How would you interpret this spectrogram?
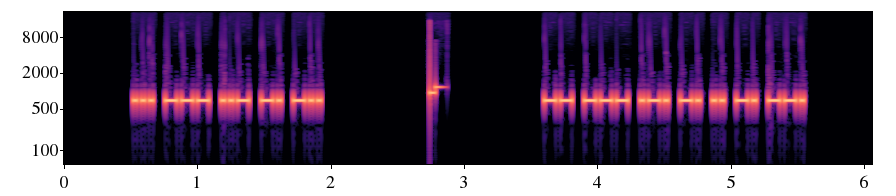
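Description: Rapid Morse code beeps sending practice words at 40 words per minute, at a single steady pitch, in two quick bursts separated by a short pause with a faint click between them; clear, no voices.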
